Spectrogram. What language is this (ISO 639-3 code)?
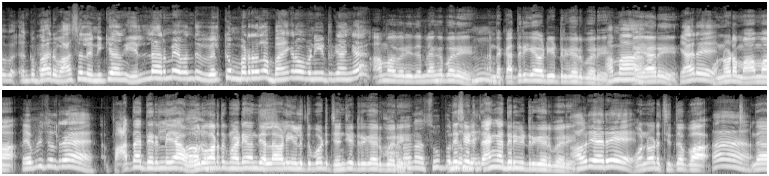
tam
